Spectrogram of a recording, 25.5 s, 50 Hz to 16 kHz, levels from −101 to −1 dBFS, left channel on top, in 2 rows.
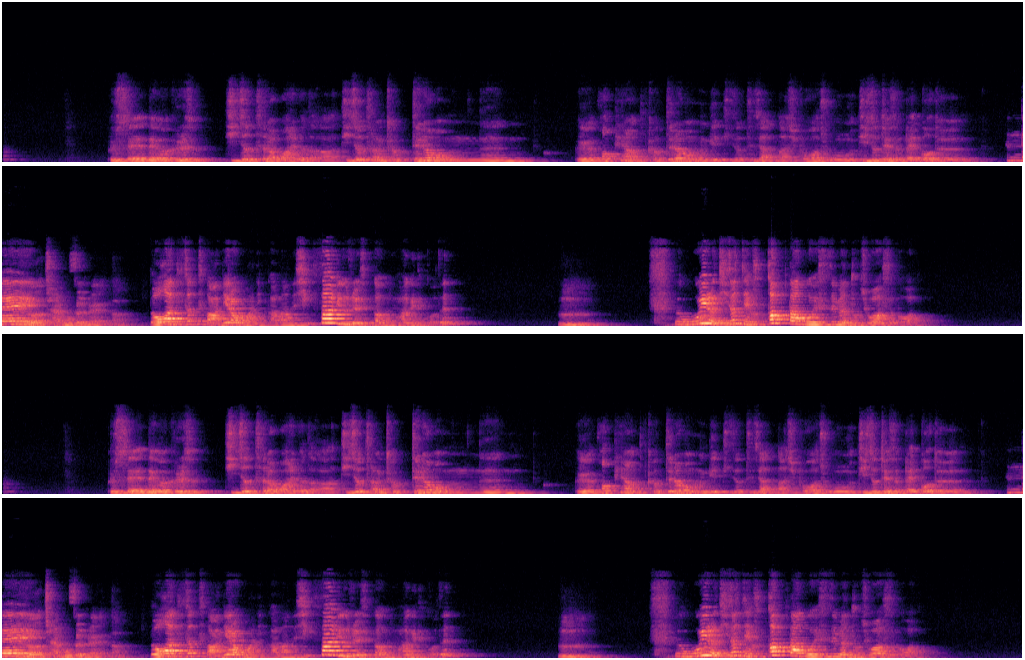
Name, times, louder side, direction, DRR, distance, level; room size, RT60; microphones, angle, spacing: voice 1, 1.3-2.4 2.8-6.5 7.2-12.0 12.9-14.2 19.7-20.1, right 1 dB, 60° right, -2 dB, 0.8 m, -35 dB
voice 2, 12.6-13.2 14.6-18.4 20.9-24.2, equal, 55° left, -2 dB, 0.7 m, -26 dB
2.7 x 2.1 x 2.8 m, 0.69 s
head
